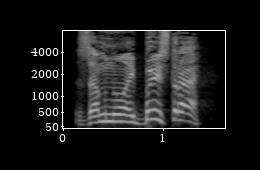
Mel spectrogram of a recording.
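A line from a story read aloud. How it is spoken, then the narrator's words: Barked shout. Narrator (Russian): гаркнул дядя Женя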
